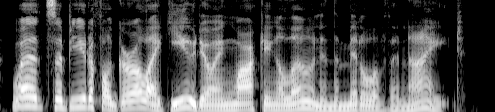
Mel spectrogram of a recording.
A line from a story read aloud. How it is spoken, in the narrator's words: the second man sneered at her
